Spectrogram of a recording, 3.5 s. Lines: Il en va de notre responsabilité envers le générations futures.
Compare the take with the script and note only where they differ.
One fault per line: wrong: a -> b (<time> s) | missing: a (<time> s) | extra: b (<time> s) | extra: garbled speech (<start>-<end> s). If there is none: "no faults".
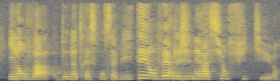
wrong: le -> les (2.2 s)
